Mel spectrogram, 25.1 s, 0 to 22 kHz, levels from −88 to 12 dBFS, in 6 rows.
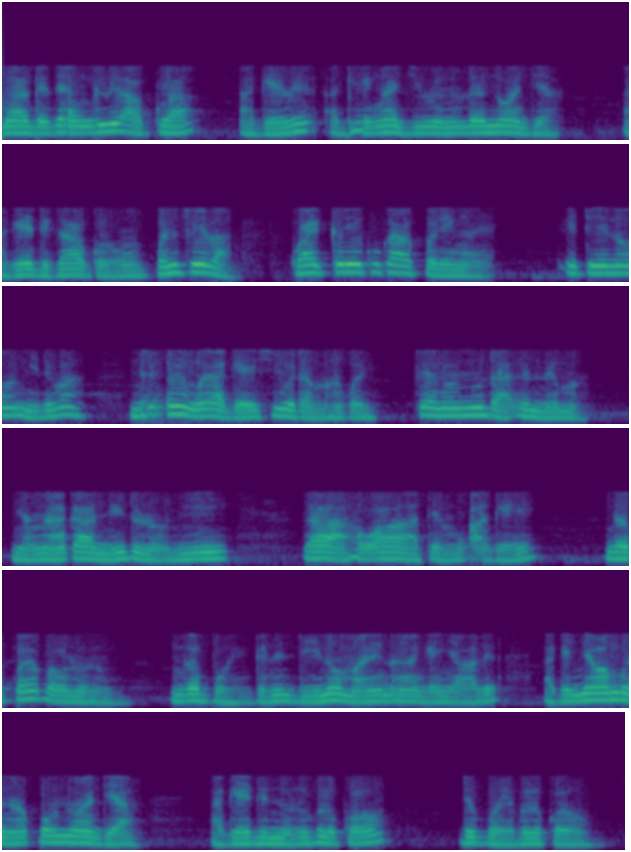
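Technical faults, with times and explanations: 0.39–0.58 s (after "a gɛ ti"), 3.86–3.94 s, 5.67–6.06 s, 7.37–7.47 s (between "kélee kukaa a" and "e tee"), 9.25–9.58 s (after "nyiti ma", before "wɛ́li a gɛɛ e"), 15.57–15.77 s: VoIP packet loss concealed by the speech codec. Gaps of 40 to 240 ms are filled by the decoder repeating its last pitch and filter at falling gain. They are heard as buzzy, smeared stretches that fade. The 5.67 s and 9.25 s gaps are scattered losses with runs up to 100 ms. On a spectrogram, frozen harmonic stripes fade out, and the waveform shows a decaying envelope followed by a weak recovery.
1.81–3.73 s: mains buzz. Interference at 50 Hz, about 40 dB below the signal, adds a steady raspy buzz. Sharp spikes twice per mains cycle create harmonics reaching into the kilohertz range. A spectrogram shows evenly spaced horizontal lines at 50 Hz multiples, and the waveform shows a regular 100 Hz spike pattern under the signal.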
